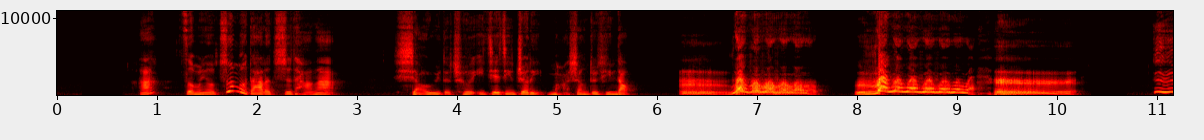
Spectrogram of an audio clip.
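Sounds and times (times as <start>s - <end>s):
speech: 0.8s - 6.4s, 7.4s - 9.9s
pack of stray dogs barking and snarling: 6.7s - 9.3s.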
